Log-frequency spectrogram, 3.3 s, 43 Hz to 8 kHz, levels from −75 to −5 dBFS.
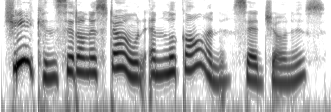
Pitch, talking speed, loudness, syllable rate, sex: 255 Hz, 200 wpm, -18 LUFS, 4.1 syllables/s, female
